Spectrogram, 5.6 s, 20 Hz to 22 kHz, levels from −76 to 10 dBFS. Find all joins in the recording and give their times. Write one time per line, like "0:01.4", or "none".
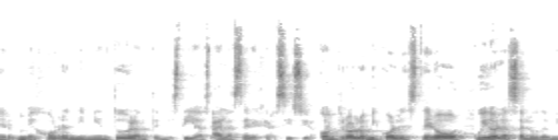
0:02.1
0:03.2

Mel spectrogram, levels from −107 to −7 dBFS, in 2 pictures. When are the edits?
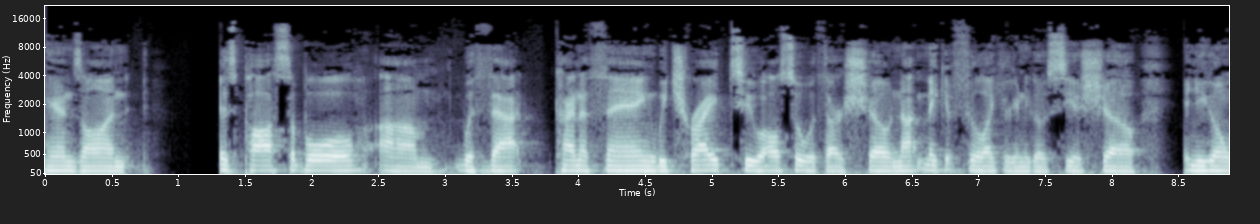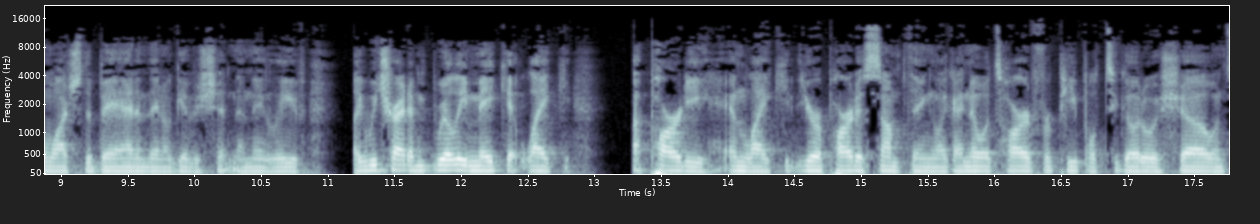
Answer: none

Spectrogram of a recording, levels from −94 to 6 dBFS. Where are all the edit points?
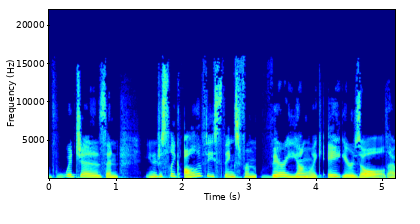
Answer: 0:03.1

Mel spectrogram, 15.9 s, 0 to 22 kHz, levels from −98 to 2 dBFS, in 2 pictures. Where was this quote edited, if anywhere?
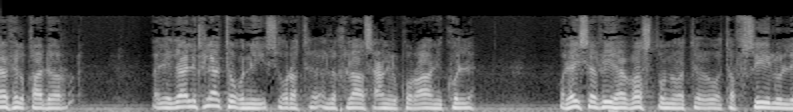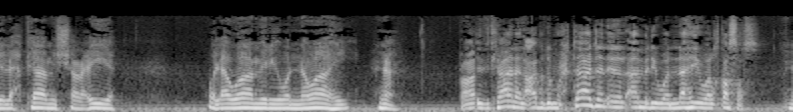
0:12.7

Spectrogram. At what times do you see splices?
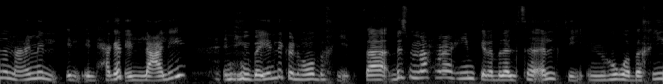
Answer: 0:01.2
0:03.6

